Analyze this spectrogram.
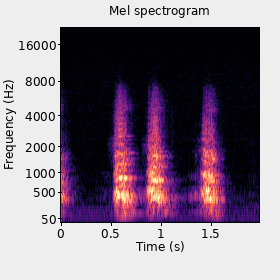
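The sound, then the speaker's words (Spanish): Three sharp, evenly spaced dog-like barks, used as a cartoon effect for a quarterback calling the signal in a 1944 animated short about American football. The barks are loud and clear, with nothing else heard. “El mariscal ladra la señal.”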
